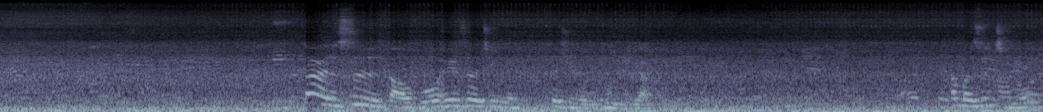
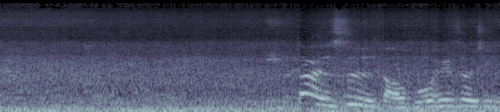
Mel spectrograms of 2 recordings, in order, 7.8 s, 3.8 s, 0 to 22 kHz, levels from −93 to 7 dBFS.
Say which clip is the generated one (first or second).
second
